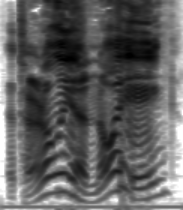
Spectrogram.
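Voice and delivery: very high, loud jeer; mocking yell. A narrator's reading. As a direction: yell the taunt over the battle. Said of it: "Leo yelled".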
